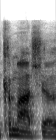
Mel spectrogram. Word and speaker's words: Camacho: So, it's pronounced Kamacho, spelled just like it sounds.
